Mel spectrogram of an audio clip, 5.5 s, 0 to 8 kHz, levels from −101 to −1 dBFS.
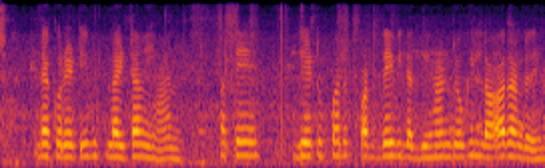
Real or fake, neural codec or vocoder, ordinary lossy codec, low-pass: fake; vocoder, 44.1 kHz, 128 mel bands every 256 samples, BigVGAN v2; none; 7.2 kHz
